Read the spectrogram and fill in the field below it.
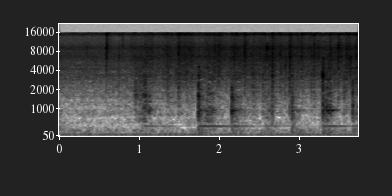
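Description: A wooden spatula scrapes and stirs in a frying pan.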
